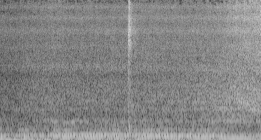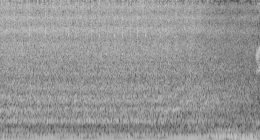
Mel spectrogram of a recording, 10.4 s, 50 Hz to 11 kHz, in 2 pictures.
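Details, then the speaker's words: Classic car after electric cooling fan conversion, engine running: steady whoosh of the fans over a smooth, even idle with no rattle or scraping; fans run as temperature drops from about 200, expected to stop near 178–180 and restart near 198; normal operation. "can hear the fans are running. And it's gonna go down to I think 178 or 180 is when the fans stop."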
